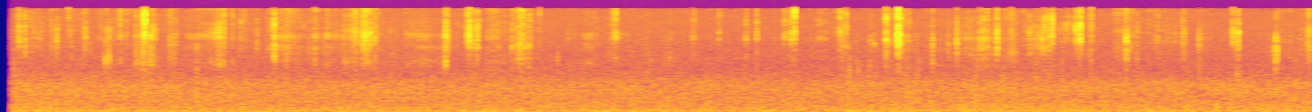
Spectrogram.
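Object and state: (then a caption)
Pine tree bark. Fingertips and short nails scratch and tap the rough, thick, flaky bark of a solid, living pine tree trunk, with a metal ring on the finger close to the bark possibly adding contact sounds. Dry, bright scratches and scattered sharp little ticks sit over a steady, quiet low rumble. The taps are short and dead, with no ring after them.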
